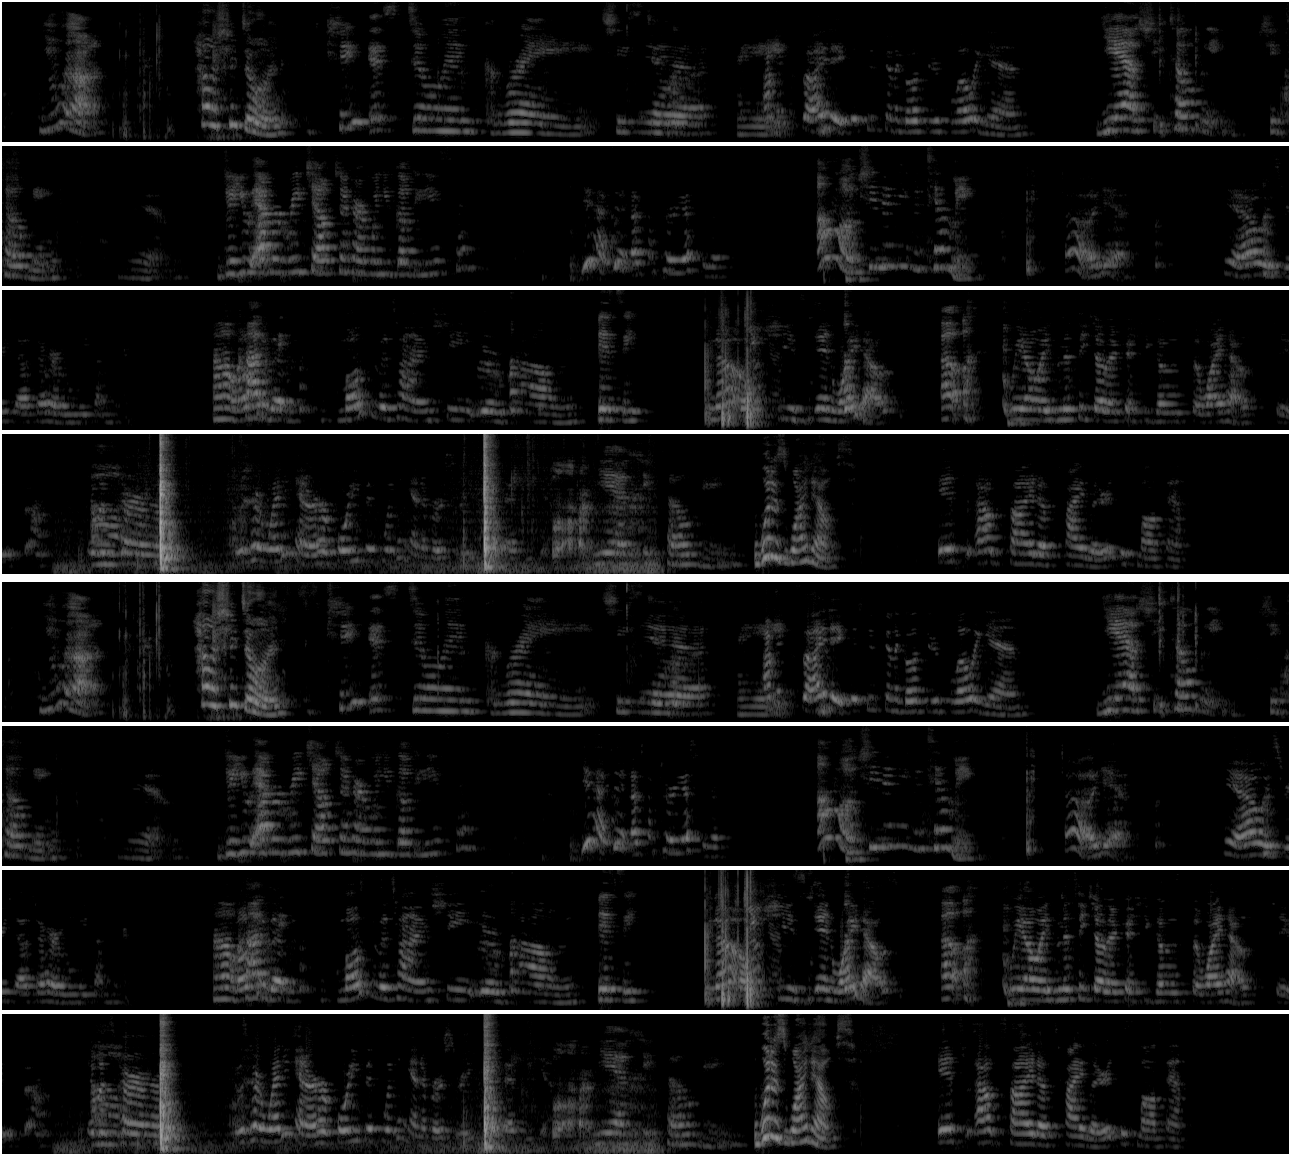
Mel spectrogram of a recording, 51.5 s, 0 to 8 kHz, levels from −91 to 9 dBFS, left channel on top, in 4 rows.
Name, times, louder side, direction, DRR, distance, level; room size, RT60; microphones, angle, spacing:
voice 1, 0.4-1.0 3.2-6.8 7.4-7.8 10.9-12.2 12.6-13.4 15.1-17.6 21.0-22.6 27.8-28.4 30.6-30.9 31.7-32.1 34.2-34.3 35.1-35.9 38.9-39.0 39.5-39.8 44.5-46.0, left 1 dB, 25° left, 2.1 m, -54 dB
voice 2, 1.9-2.9 23.1-23.2 32.8-33.3 46.1-47.1, right 3 dB, 35° right, 0.6 m, -46 dB
voice 3, 6.3-7.1 7.6-10.2 14.0-14.7 18.7-20.0 23.5-24.1 25.1-26.9 28.1-28.5 29.1-31.5 32.8-34.6 35.8-38.2 38.5-39.0 39.5-40.2 40.9-44.1 48.0-50.4, right 3 dB, 75° right, 1.6 m, -53 dB
sound 1, 39.1-45.2, left 4 dB, 70° left, 1.6 m, -43 dB
9.6 x 4.4 x 4.9 m
head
